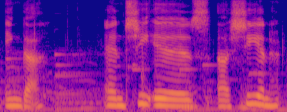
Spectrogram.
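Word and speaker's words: Inge: name is Inga I I know how it's spelled ing e because I've seen it for so many years but I think it's pronounced Inga and she is she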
